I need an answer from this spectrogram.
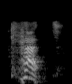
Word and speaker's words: cat: Then we have cat. Cat. And this is important, the pronunciation, because the letter A sounds A. Yes, it's cat, no cat. ¿Escucha la diferencia? You say cat con la boca súper abierta.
